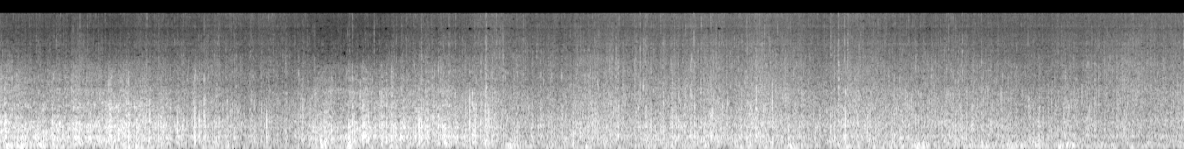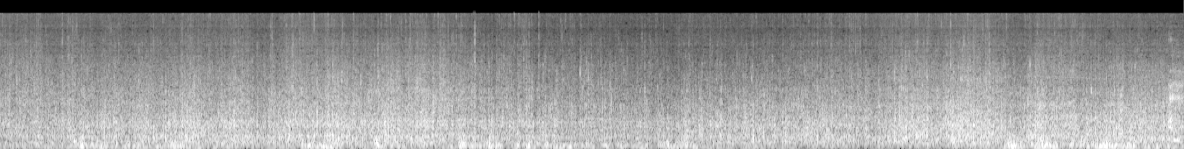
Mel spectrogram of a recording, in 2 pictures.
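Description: Heavy rain falling steadily, a dense downpour on the ground, trees and a tarp overhead, a little heavier in the first few seconds.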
